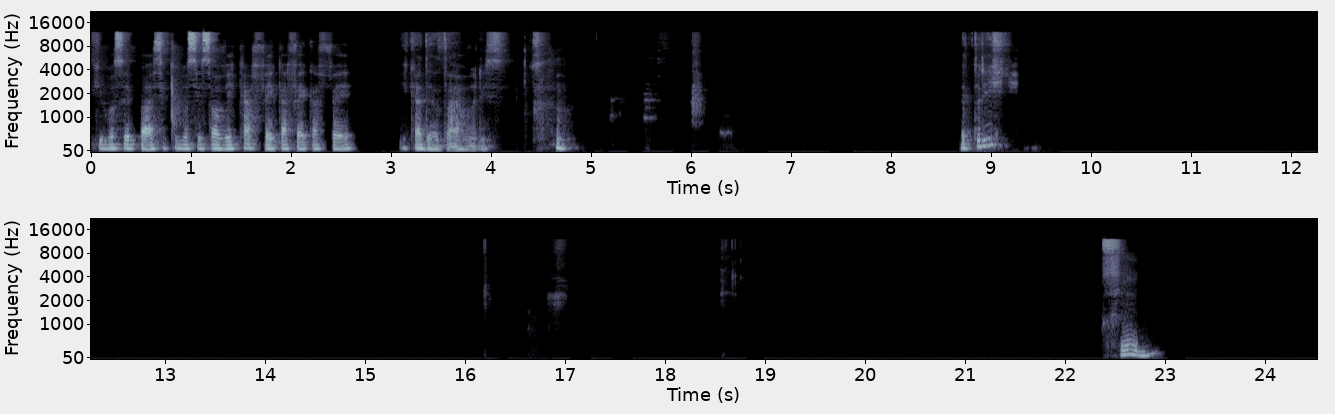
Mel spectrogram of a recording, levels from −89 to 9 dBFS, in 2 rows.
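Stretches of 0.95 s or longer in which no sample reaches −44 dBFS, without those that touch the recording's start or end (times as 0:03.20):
0:06.10–0:08.70
0:09.26–0:16.18
0:16.98–0:18.56
0:18.70–0:22.37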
